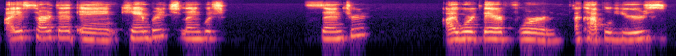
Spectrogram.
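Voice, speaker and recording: A Colombian-accented woman in her thirties with a high, bright voice tells a class about herself as a guest teacher. She takes her time, speaking informally as a native Spanish speaker. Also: rough recording. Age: 30s. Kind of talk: informal self-introduction to a class. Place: video call.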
